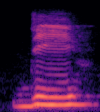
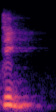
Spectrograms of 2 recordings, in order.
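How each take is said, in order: First: The i vowel is long and drawn out. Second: The i vowel is short and clipped. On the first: The speaker calls it right. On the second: The speaker calls it wrong. "e não di"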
